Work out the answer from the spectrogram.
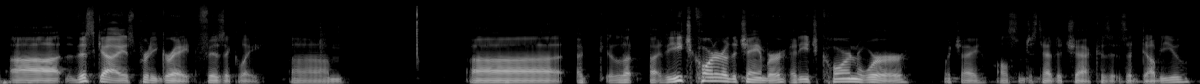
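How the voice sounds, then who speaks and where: A man's voice: deep voice, animated, unhurried, dry recording. A man co-hosting a casual book discussion, talking and reading aloud with dry, mock-serious humor. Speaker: podcast co-host.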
